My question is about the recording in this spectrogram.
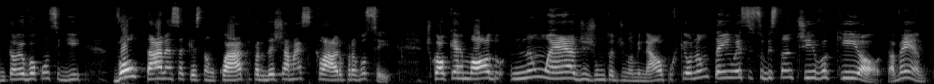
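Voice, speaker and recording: A Brazilian woman teaching a live online class, correcting exam questions in a lively, emphatic way and talking straight to her viewers. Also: a little high. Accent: Brazilian Portuguese. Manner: lively, emphatic, addresses viewers directly with "ó" and "tá vendo?". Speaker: Portuguese teacher.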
